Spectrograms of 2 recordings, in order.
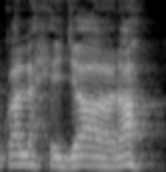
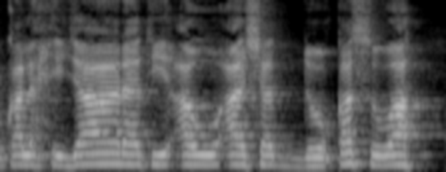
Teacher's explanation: وقف کی حالت میں ہا بن جاتی ہے یہ تا، اور وصل کی حالت میں پھر تا ہی پڑی جاتی ہے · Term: وقف بالابدال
